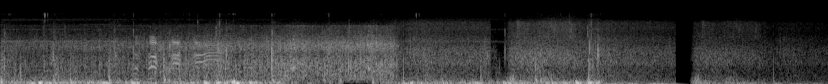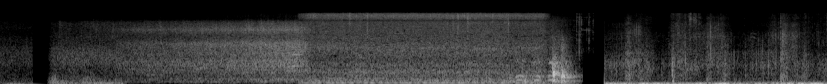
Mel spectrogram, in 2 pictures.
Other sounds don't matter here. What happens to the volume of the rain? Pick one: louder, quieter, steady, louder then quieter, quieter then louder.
quieter then louder.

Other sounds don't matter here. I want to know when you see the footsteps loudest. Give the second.
14 s.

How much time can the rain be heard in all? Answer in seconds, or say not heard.
14 s.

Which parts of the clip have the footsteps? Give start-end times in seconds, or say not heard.
0.0-6.0, 13.6-16.5.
